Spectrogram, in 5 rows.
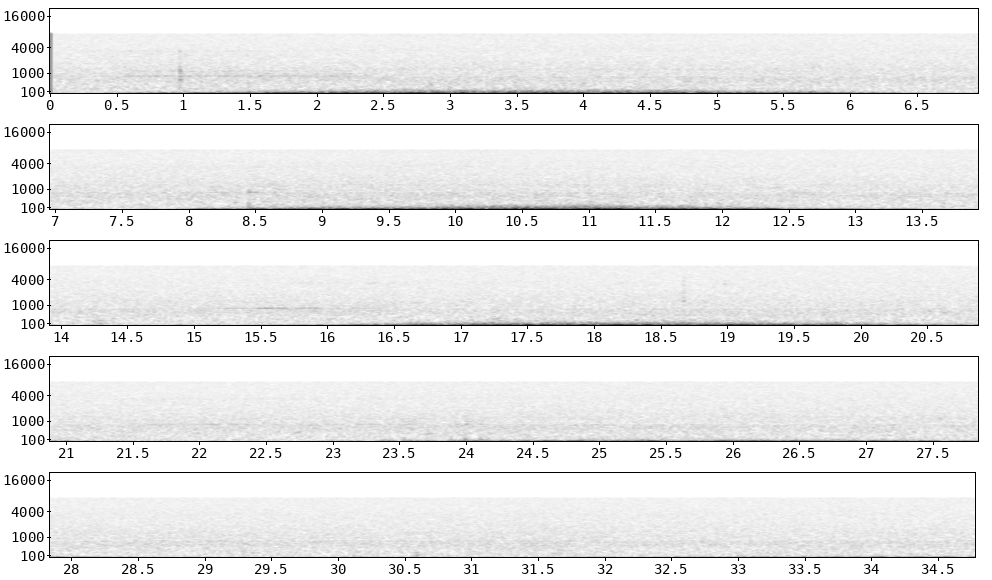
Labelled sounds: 15.5	15.7	noise likely from the mooring, 0.80 to 0.86 kHz

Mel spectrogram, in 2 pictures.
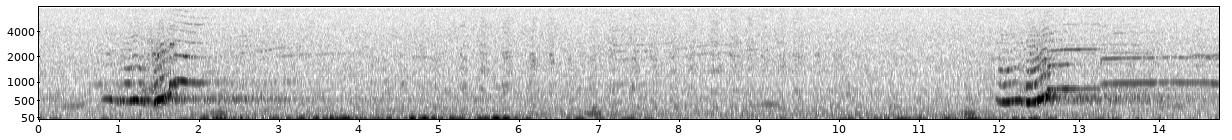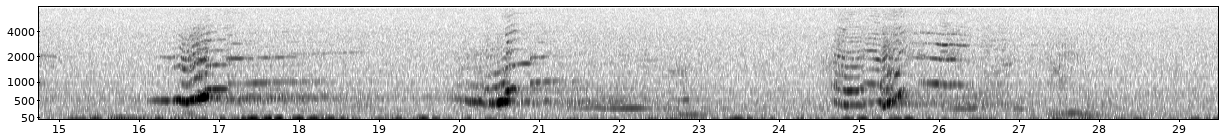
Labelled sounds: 0.6	1.3	humpback whale, 0.86 to 1.6 kHz
1.6	3.2	humpback whale, 0.80 to 7.3 kHz
7.1	7.4	humpback whale, 2.7 to 2.9 kHz
11.9	15.0	humpback whale, 0.80 to 5.0 kHz
16.2	18.8	humpback whale, 0.80 to 4.1 kHz
20.1	21.3	humpback whale, 0.80 to 4.2 kHz
22.3	22.6	humpback whale, 1.8 to 1.9 kHz
24.7	27.8	humpback whale, 0.80 to 6.8 kHz

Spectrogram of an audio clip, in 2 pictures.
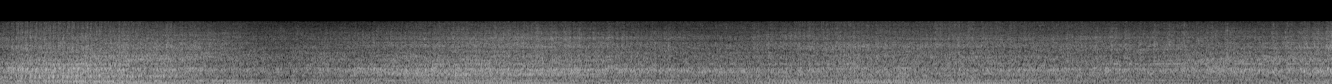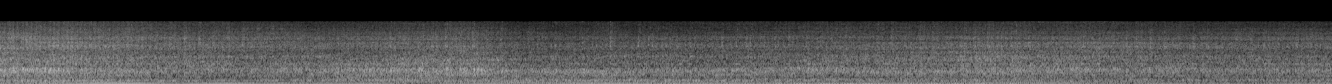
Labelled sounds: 0.9	1.2	vessel noise, 1.2 to 1.5 kHz

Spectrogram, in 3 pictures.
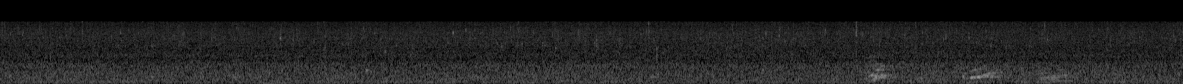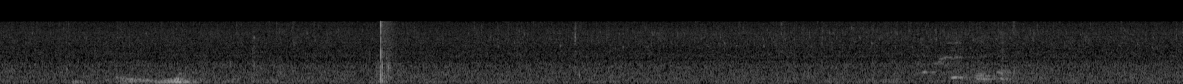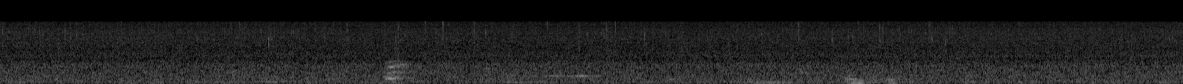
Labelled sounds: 21.2	21.5	humpback whale, 0.94 to 1.4 kHz

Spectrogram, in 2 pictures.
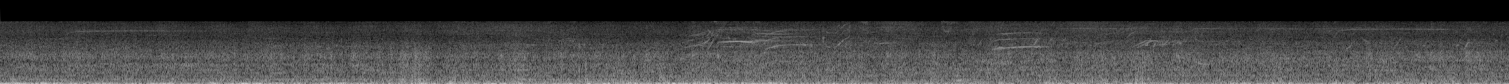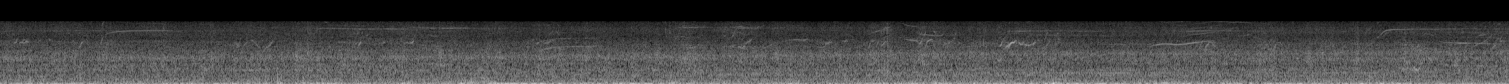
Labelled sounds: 0.6	1.6	killer whale, southern resident, 3.9 to 5.5 kHz
9.8	10.5	killer whale, southern resident, 1.0 to 4.5 kHz
13.3	14.5	killer whale, southern resident, 4.4 to 5.9 kHz
16.0	16.8	killer whale, southern resident, 3.9 to 5.0 kHz
24.9	25.8	killer whale, southern resident, 2.1 to 4.9 kHz
28.8	30.1	killer whale, southern resident, 2.4 to 6.8 kHz

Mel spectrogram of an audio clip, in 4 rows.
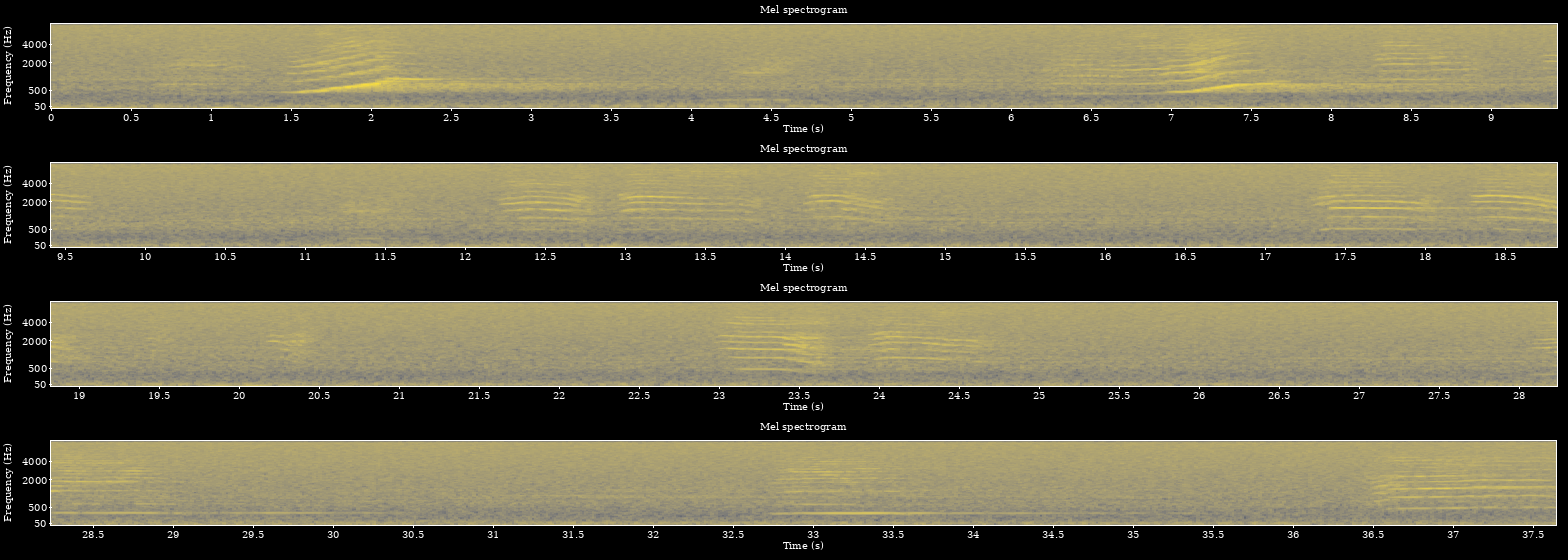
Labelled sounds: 0.7	2.5	humpback whale, 0.80 to 3.1 kHz
4.2	4.5	humpback whale, 1.2 to 1.4 kHz
6.3	7.8	humpback whale, 0.80 to 2.7 kHz
8.3	8.9	humpback whale, 0.93 to 3.9 kHz
9.3	9.7	humpback whale, 1.4 to 2.8 kHz
12.2	14.4	humpback whale, 0.80 to 6.1 kHz
17.2	18.9	humpback whale, 0.80 to 5.8 kHz
23.0	24.7	humpback whale, 0.80 to 4.9 kHz
25.1	25.4	humpback whale, 3.5 to 3.7 kHz
28.0	28.8	humpback whale, 1.2 to 4.1 kHz
32.7	33.4	humpback whale, 1.1 to 4.0 kHz
36.5	37.6	humpback whale, 0.80 to 4.8 kHz

